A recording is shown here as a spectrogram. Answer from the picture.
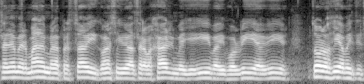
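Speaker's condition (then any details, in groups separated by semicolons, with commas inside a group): Parkinson's disease; onset 15 years ago, treated 5 years, earlier whole-body tremor, could not walk or eat, walker; no tremor now, Levocar one daily, treated by Dr. Michile of Buenos Aires, long-distance cycling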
